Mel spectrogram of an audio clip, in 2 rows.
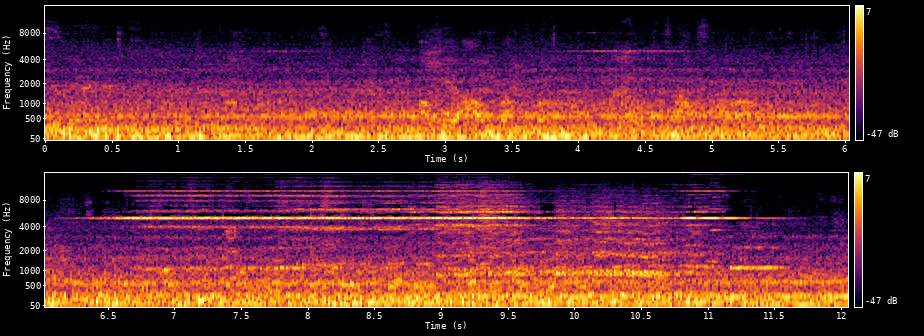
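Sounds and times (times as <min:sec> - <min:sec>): train running rumble: 0:00.0 - 0:12.0
train brakes squealing: 0:03.7 - 0:05.3, 0:06.0 - 0:11.8.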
